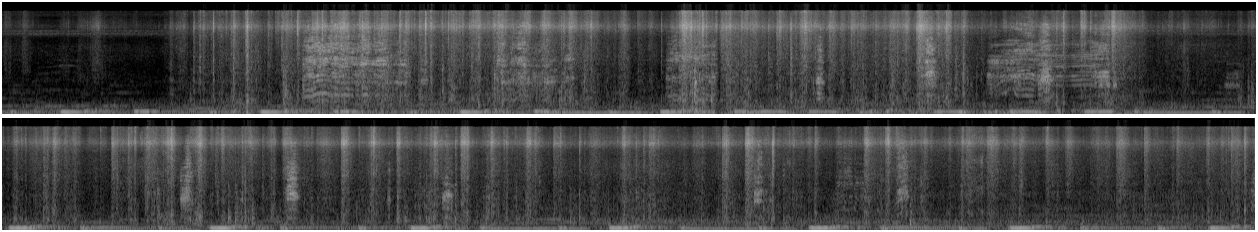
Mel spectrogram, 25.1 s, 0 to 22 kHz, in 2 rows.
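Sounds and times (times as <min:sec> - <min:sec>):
background music with low beat: 0:00.0 - 0:25.0
harsh animal cries: 0:02.8 - 0:06.0, 0:06.6 - 0:11.4, 0:14.0 - 0:22.5.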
